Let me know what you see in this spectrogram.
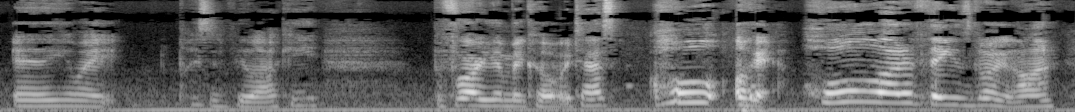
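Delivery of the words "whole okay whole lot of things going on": flustered. Real, not acted. Flustered after car news.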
